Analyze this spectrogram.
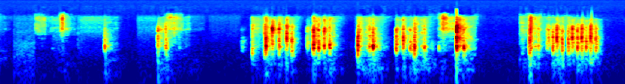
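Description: Typing on a computer keyboard: a few separate keystrokes at first, then quick bursts of keystrokes from about three seconds in.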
